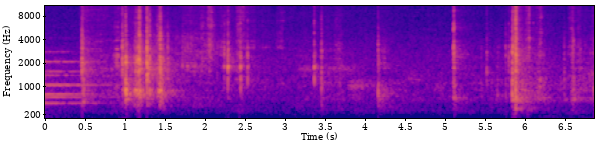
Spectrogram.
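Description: Hollow plastic toy cow pieces clicking and knocking as they are handled and fitted together: scattered light clicks, a quick cluster about a second in and a sharper click near the end.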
